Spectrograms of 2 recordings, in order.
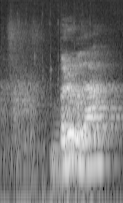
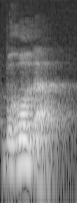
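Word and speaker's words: Bruder: Por eso, si veríamos los casos que les expliqué antes, Bruda no sería Bruda, sino Bruda, con una B, G, Bruda.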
